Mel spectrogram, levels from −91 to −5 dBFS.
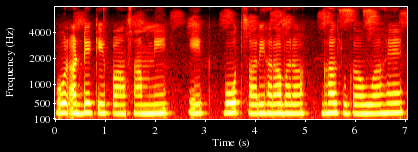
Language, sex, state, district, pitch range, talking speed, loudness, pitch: Hindi, female, Uttar Pradesh, Shamli, 235-250 Hz, 120 wpm, -15 LUFS, 240 Hz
